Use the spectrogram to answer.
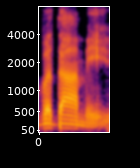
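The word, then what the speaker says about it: वदामि: However, remember for the ami ending, and be careful to make it the long ah. So nacha smarami, nacha vadami.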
